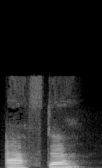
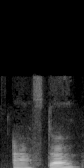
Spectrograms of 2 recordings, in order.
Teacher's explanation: the Rs are going to drop or kind of soft on those ending consonants after instead of after.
